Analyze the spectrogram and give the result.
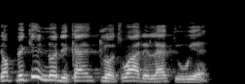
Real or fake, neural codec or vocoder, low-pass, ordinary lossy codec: real; none; 7.2 kHz; AAC, 48 kbps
